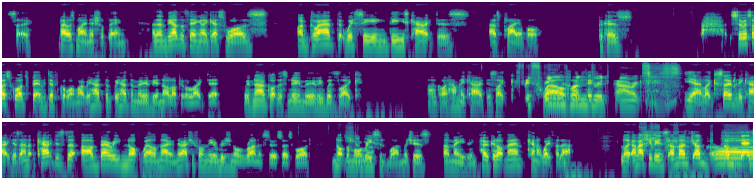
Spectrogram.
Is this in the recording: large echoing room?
no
